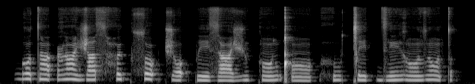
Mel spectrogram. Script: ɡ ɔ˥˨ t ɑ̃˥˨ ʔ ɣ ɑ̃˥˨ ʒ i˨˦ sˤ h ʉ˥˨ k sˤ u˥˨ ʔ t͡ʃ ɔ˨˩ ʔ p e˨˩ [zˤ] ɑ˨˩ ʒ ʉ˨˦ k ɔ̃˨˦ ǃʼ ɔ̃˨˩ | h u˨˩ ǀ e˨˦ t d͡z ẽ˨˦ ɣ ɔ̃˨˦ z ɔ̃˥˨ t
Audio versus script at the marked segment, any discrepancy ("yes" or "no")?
yes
